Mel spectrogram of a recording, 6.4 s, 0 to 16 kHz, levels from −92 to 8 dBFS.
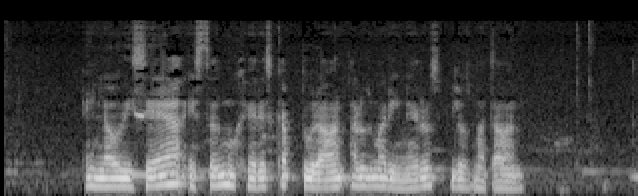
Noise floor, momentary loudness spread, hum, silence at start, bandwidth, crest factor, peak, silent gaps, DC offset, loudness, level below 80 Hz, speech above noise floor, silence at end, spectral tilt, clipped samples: -51 dBFS; 9 LU; none; 0.85 s; 10.5 kHz; 14 dB; -2 dBFS; none; under 0.1%; -15 LUFS; -48 dBFS; 37 dB; 0 s; -7.5 dB/octave; under 0.1%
